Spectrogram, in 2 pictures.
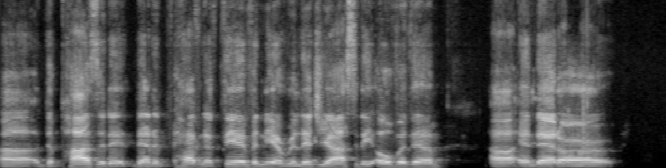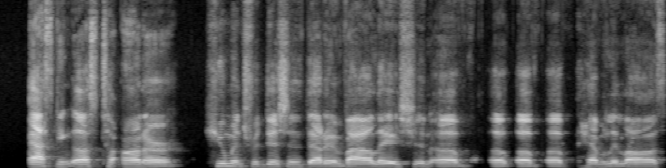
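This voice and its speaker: The speaker has a dark, mellow tone and an American accent, with fairly even intonation. The pace is moderate, and the background is quiet. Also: man, medium pitch for a man. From Alabama, US South. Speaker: physician and activist. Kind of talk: casual chat.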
